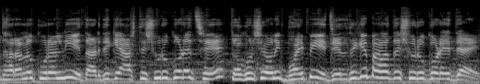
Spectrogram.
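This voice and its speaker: Music plays behind a man whose extremely high voice keeps a fairly even intonation. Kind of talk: cartoon recap narration.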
